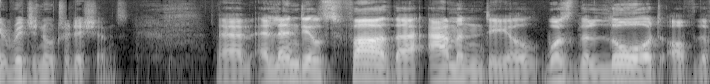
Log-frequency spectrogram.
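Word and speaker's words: Amandil: going to bother with a man deal i don't think he'll be in the show or ammon deal is how i should pronounce it but i get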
